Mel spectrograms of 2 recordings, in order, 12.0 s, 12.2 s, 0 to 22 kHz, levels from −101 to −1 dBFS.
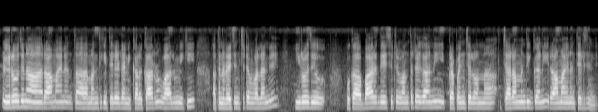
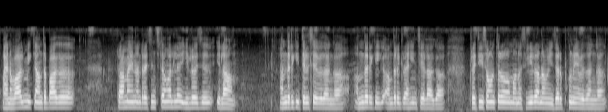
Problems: constant background noise, continuous background conversations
